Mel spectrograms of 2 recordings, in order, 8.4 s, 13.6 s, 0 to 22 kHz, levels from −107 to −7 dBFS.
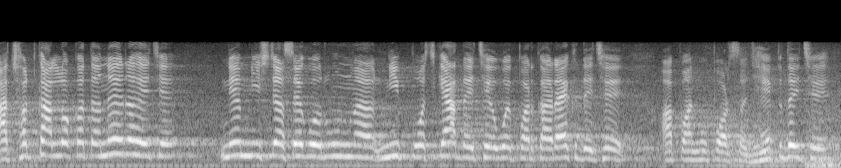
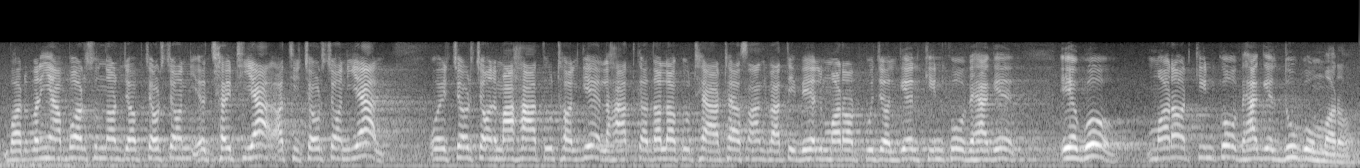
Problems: background sounds at intervals, background conversations at intervals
